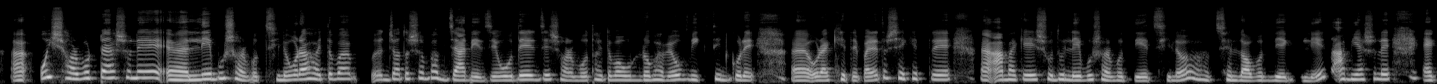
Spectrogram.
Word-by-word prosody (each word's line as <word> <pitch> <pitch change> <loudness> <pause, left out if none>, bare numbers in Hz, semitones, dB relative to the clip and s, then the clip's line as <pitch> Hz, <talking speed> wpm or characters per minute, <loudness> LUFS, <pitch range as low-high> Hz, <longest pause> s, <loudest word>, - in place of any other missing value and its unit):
আ - - +1 0.3
ওই 340 - +8
শরবতটা 285 +3 +2
আসলে 305 -1 +1 0.3
অ্যা 215 - +5 0.3
লেবু 245 +3 +4
শরবত 185 -5 -1
ছিল। 205 - -3
ওরা 235 +2 +5
হয়তোবা 245 +2 0 0.3
অ - - -4 0.2
যথা 250 +1 -1
সম্ভব 280 0 +1
জানে 195 -3 +2
যে 185 - -2
ওদের 210 +2 +4
যে 220 - +2
শরবত 185 -2 -3
হয়তো 205 -1 -2
বা - - +2
অন্যভাবেও 200 +1 0
মিক্সিং 205 +3 -3
করে 195 -2 +2 0.4
অ্যা 180 - 0 0.2
ওরা 185 0 +2
খেতে 205 -5 -1
পারে। 180 +2 +1
তো - - -1
সেক্ষেত্রে 260 -4 -2 0.4
অ্যা 200 - +1
আমাকে 220 0 0 0.2
শুধু 225 -1 -1
লেবু 195 +2 +2
শরবত 185 -3 -1
দিয়েছিল 170 +2 -3 0.3
হচ্ছে 205 +3 -9
লবণ 175 +1 +1
দিয়ে 170 -1 +3
গুলিয়ে। 160 -1 -3
তো - - -5
আমি 235 -1 0
আসলে 240 0 -1 0.4
এক 195 - -2
210 Hz, 180 wpm, -23 LUFS, 185-245 Hz, 0.4 s, ওই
